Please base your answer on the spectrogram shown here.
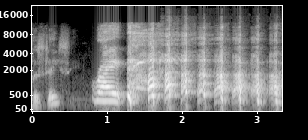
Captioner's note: laughter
